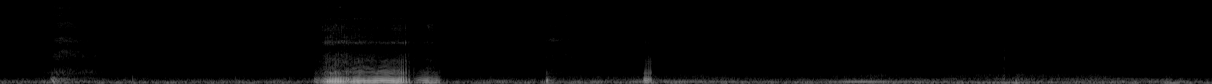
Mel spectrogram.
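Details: Beagle asleep and dreaming indoors, giving low rumbling snores with a loud snorting, growly burst around three seconds in, then soft steady breathing with occasional short clicks and snuffles.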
